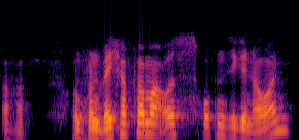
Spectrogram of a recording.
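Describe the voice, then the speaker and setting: Spöttischer Mann am Telefon. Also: male voice, on the high side, expressive, a little fast, no echo. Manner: mocking, insulting, persistent. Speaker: scam-baiting caller. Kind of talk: confrontational phone call. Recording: dry tinny phone line.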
